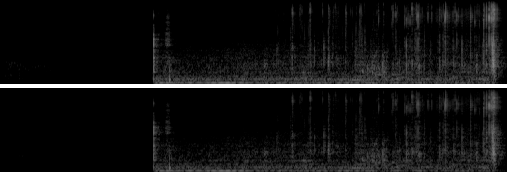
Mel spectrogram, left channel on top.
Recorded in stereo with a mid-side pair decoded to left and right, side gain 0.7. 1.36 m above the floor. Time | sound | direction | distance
1.5 | crumpling | 15° left | 0.8 m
